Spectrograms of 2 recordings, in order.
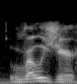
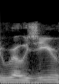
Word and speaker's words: Rosier: of the two right roeser I guess is how Malik pronounces his last name now I've said Rozier for a couple of years now but I guess it's rosier from what I hear you know he left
